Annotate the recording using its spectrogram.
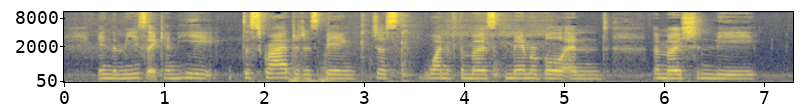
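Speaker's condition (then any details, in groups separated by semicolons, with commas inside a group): No condition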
